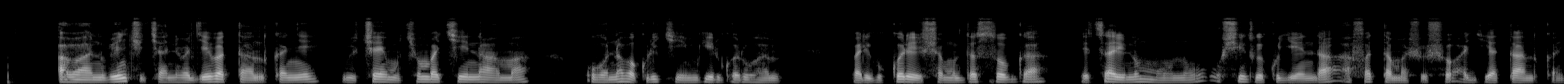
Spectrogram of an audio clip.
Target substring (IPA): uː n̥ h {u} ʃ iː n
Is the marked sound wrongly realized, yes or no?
yes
